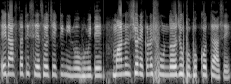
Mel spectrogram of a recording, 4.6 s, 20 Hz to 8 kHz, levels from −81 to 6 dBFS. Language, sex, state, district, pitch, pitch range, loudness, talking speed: Bengali, female, West Bengal, Malda, 260 Hz, 245-275 Hz, -13 LUFS, 195 wpm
